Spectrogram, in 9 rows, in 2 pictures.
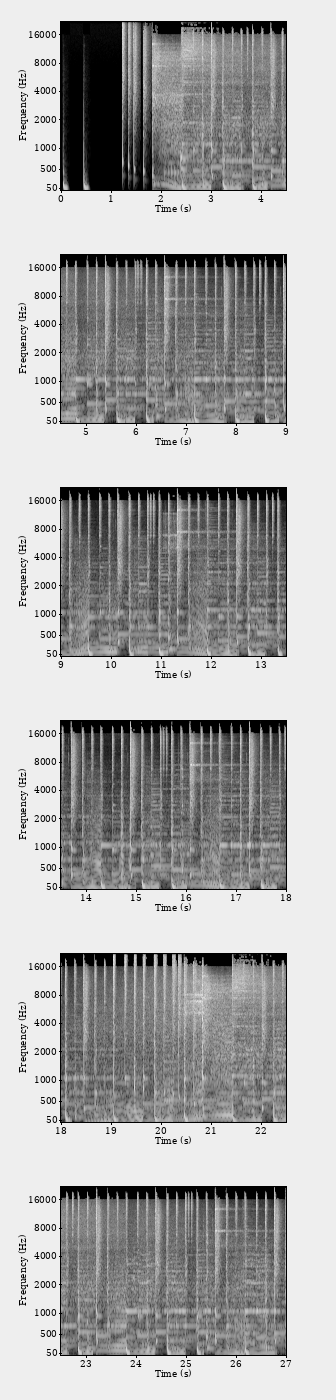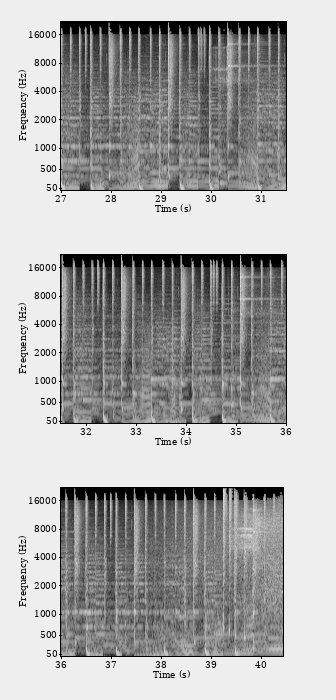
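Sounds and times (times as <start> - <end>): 
modern bastaki music: 1.2 - 40.4.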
